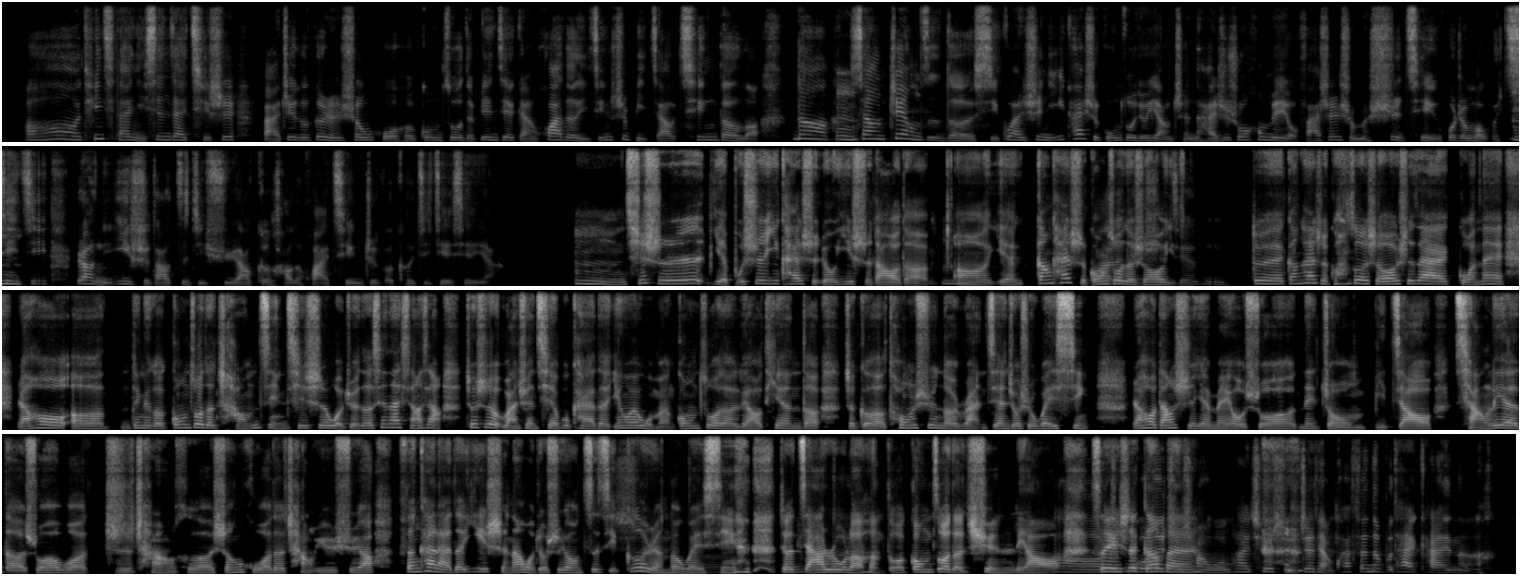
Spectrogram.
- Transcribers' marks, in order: lip smack; other background noise; laughing while speaking: "工作"; laughing while speaking: "微信"; laugh; chuckle
- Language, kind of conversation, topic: Chinese, podcast, 如何在工作和私生活之间划清科技使用的界限？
